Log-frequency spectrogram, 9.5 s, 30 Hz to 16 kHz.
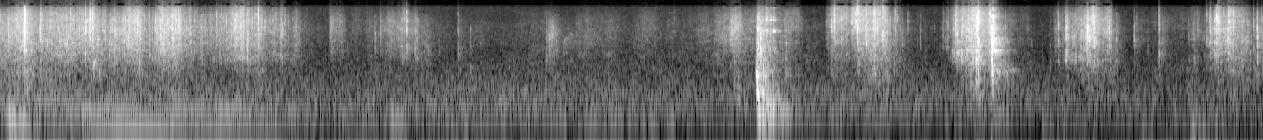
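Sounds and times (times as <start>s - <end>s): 
paper and plastic shopping bags rustling and crinkling: 0.0s - 3.3s, 6.1s - 9.4s
objects being set down with soft thunks: 5.6s - 6.0s.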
